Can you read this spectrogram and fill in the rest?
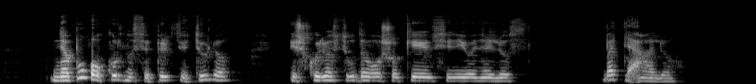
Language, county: Lithuanian, Tauragė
